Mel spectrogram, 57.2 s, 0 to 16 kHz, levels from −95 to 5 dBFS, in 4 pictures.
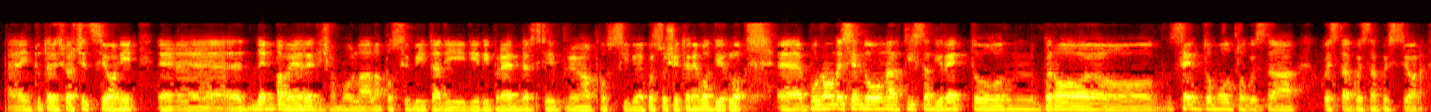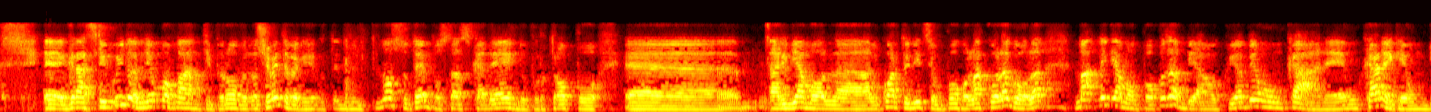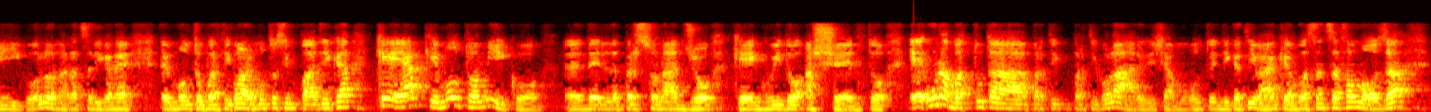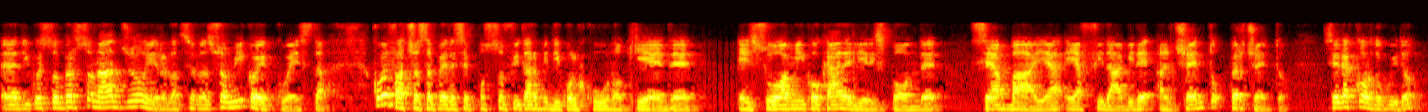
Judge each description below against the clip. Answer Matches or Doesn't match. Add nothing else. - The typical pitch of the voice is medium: Doesn't match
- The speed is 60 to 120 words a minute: Doesn't match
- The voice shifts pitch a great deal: Matches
